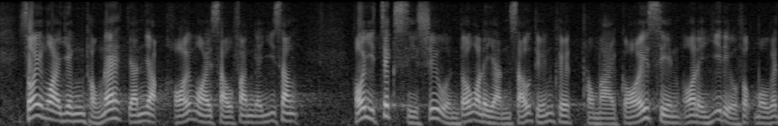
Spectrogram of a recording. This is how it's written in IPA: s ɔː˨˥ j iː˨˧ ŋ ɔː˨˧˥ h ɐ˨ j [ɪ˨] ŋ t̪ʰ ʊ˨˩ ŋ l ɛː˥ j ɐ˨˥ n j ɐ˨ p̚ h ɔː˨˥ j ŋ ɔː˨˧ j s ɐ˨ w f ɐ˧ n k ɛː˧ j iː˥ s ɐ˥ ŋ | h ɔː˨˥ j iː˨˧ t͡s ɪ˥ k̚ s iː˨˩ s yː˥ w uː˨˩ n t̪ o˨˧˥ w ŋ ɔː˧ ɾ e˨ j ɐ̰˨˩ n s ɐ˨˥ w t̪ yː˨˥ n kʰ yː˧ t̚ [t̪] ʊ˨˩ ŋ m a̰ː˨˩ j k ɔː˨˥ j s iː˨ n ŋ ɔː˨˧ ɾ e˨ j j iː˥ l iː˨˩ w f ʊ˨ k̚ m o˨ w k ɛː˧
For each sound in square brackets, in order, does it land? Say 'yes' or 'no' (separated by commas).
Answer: yes, no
